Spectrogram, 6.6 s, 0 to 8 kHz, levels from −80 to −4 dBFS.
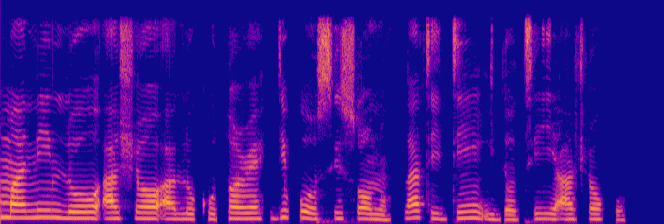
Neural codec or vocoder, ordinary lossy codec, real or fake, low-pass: none; none; real; 7.2 kHz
